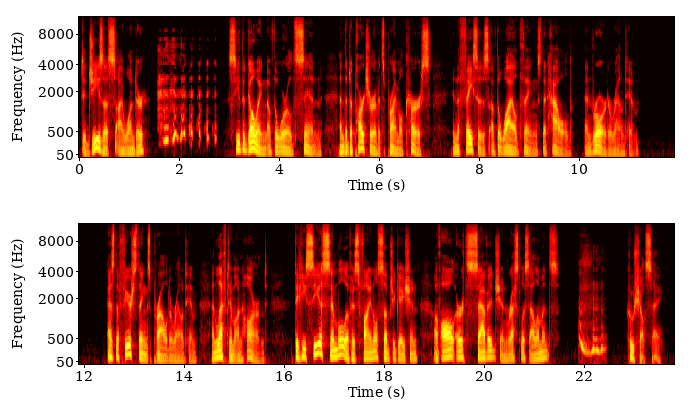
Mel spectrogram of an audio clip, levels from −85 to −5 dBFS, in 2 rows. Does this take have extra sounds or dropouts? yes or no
yes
